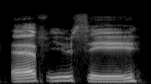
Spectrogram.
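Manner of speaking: mock slow spelling, letters drawn out. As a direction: drag out F U C very slowly. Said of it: "he went slower".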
